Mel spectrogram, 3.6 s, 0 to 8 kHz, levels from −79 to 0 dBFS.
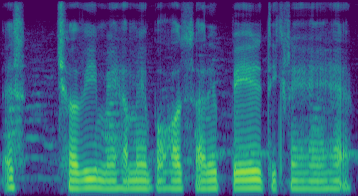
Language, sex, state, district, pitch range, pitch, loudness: Hindi, male, Assam, Kamrup Metropolitan, 120-130 Hz, 120 Hz, -18 LUFS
